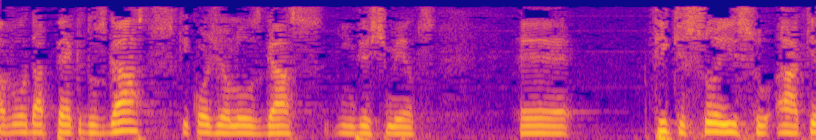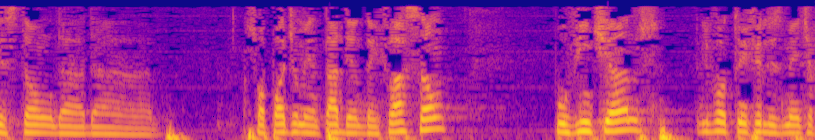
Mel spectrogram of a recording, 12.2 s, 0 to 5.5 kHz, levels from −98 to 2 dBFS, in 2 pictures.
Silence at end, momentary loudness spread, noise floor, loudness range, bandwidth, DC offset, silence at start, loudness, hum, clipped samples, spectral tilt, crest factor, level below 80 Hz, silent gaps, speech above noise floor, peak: 0 s; 12 LU; -52 dBFS; 5 LU; 5 kHz; under 0.1%; 0 s; -17 LUFS; none; under 0.1%; -9.5 dB/octave; 16 dB; -28 dBFS; none; 36 dB; 0 dBFS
